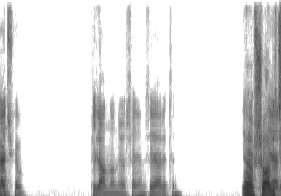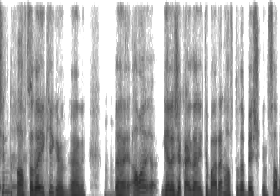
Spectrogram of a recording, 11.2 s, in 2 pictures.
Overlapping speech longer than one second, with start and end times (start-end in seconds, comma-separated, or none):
5.3-6.9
